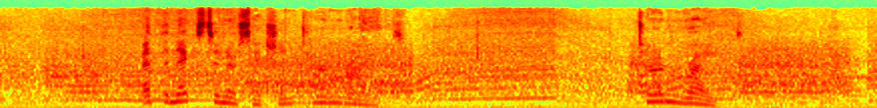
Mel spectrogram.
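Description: Tyres squeal as a car swerves and corners.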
